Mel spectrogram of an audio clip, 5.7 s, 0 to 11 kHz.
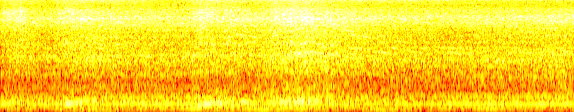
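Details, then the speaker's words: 1995 Ford Mustang V6 after thermostat replacement and coolant refill, before bleeding valve: steady even note with smooth rev rises, no knocks; coolant hose no longer collapsing, engine healthy. "the hose isn't trying to collapse anymore"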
